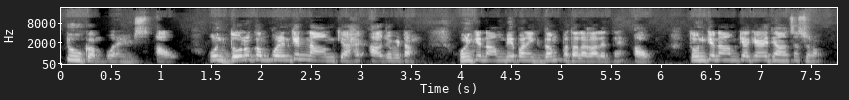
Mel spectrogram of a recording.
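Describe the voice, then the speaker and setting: Male coaching teacher, bright tense voice, dry close mic. Call-and-response drilling that keeps addressing the student warmly. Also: brisk, no echo. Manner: asks a question, then answers it himself in a lower voice; keeps calling the listener "beta" and repeats each term.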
